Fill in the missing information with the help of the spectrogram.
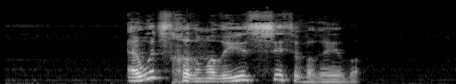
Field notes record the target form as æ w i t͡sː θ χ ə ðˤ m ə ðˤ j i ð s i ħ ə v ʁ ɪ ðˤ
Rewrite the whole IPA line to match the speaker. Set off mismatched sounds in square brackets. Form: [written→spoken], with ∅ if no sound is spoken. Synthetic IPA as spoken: æ w i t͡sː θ χ ə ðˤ m ə ðˤ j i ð s i [ħ→θ] ə v ʁ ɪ ðˤ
